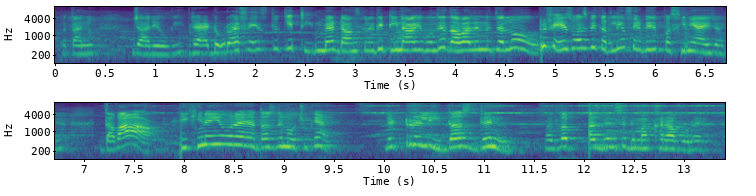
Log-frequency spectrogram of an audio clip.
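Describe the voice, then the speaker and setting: A young woman with a hoarse throat from a cold, chatting in a rambling, self-mocking way as she vlogs her day. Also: high voice, fairly quick, fairly bright tone. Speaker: vlogger. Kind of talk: casual vlog chat.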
